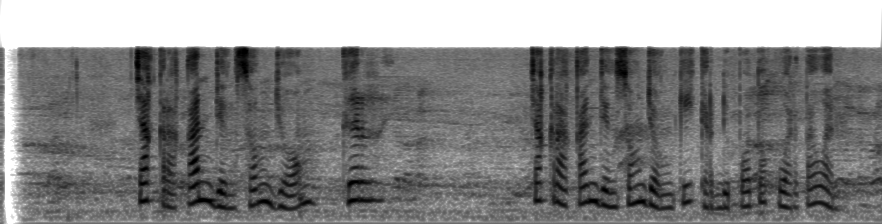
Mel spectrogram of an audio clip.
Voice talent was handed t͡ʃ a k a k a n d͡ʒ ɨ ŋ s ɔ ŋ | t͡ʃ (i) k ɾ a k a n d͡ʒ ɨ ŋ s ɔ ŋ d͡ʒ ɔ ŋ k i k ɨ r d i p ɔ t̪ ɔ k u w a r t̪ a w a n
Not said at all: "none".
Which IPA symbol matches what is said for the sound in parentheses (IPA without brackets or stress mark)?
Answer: a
